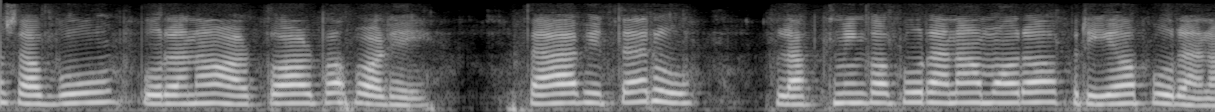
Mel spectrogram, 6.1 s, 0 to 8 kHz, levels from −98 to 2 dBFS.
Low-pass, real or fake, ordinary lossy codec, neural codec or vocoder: 7.2 kHz; fake; MP3, 64 kbps; codec, 16 kHz, 4.8 kbps, FACodec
